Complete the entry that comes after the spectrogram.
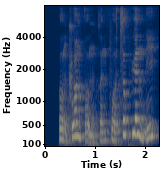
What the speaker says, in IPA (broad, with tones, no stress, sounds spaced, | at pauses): ɤ̰˨˩ ŋ ʂ w ɑ˥˩ ŋ t̪ ɤ̰˨˩ ŋ k ə˧˥ n f ɤ˧˥ t͡s ɤ˥ pʰ ɥ ɛ˥˩ n n̪ i˥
